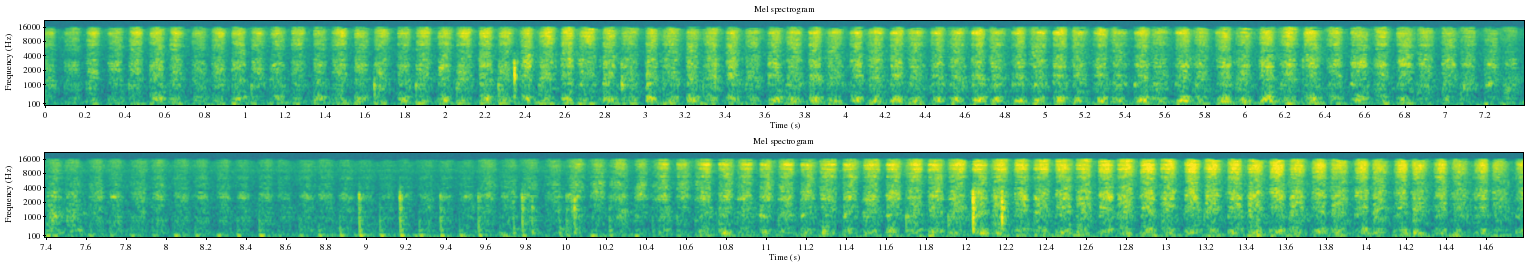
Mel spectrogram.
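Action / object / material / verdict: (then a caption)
scrape / colored pencil on a paper coloring page / paper / none. A hand fills in a giraffe's ear on a paper coloring book page with fast back-and-forth strokes of a brown colored pencil. The lead rubs and scratches steadily against the paper in a quick, continuous rhythm of soft, low-pitched strokes.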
